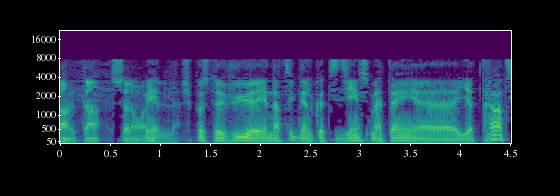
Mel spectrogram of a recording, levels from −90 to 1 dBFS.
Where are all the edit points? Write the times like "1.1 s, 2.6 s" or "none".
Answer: none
